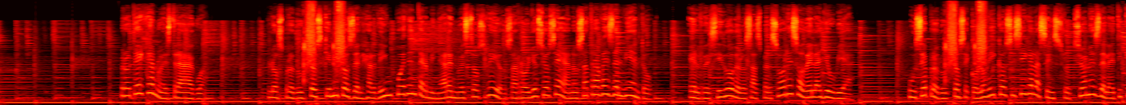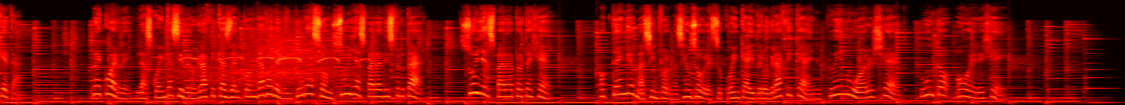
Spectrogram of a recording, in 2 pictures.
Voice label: Spanish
